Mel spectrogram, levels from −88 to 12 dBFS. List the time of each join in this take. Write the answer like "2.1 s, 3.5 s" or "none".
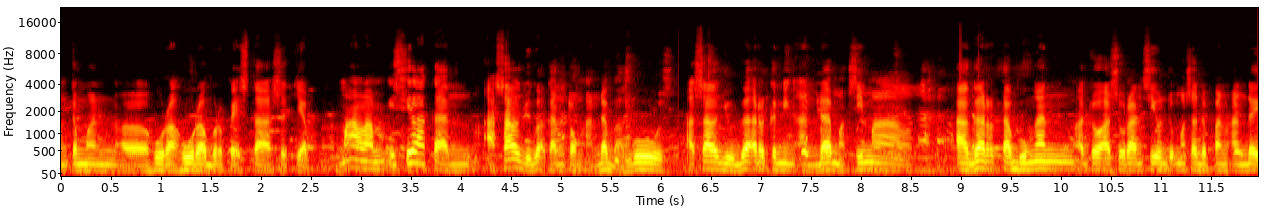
none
